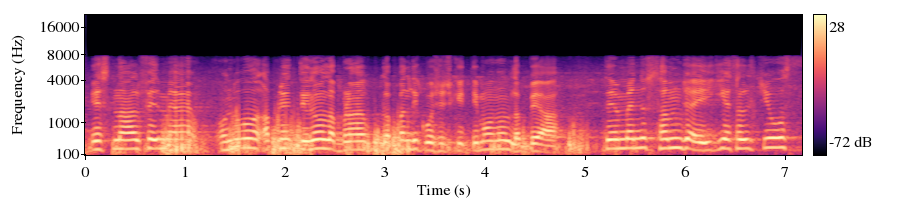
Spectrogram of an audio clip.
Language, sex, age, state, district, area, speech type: Punjabi, male, 30-45, Punjab, Amritsar, urban, spontaneous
